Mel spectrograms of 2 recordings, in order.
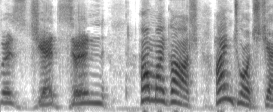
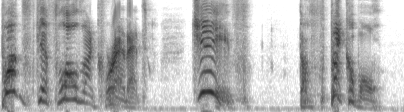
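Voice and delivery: zany, swooping cartoon duck voice. Rattling off cartoon impressions, the speaker does Daffy Duck. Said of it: "Daffy Duck".

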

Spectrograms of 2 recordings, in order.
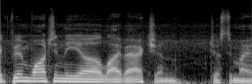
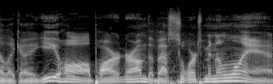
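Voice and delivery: put-on Western cowboy voice. Imagining how an anime swordsman should sound, doing Mihawk with Western cowboy voice. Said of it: "I imagine him having like a Western cowboy voice".

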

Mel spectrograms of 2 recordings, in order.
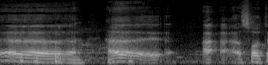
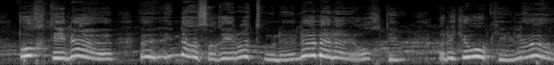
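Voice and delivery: shrill, very high, pleading dubbed-cartoon voice; 13 semitones higher than usual. Imitating dubbed cartoons for the others, in a dubbed cartoon voice. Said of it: "بقلد لكم افلام كرتون".

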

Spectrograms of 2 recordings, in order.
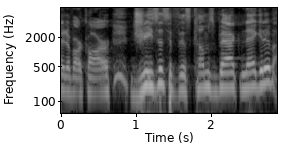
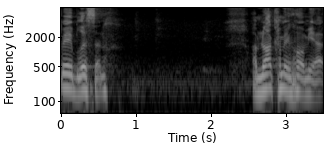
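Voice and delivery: acted tearful crying voice, quieter; 6 dB quieter than usual. Retelling calling his wife after talking to his mother; retelling a tearful phone call. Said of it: "I'm already in tears".

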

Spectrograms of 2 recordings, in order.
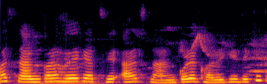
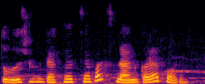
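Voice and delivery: normal talking voice

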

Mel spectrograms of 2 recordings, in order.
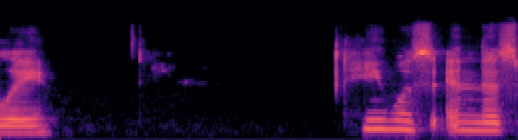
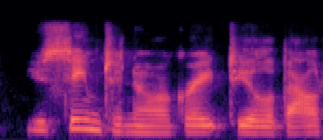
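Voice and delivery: ordinary delivery

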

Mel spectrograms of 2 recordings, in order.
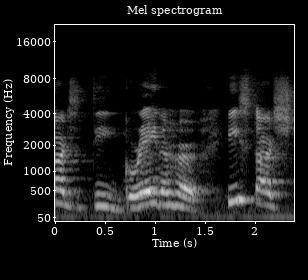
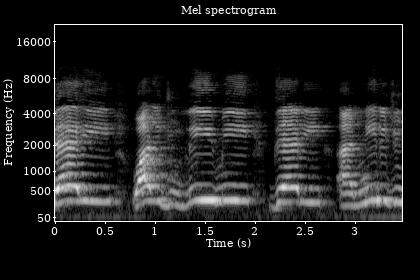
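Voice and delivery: mock shouted, pleading yell; 4 semitones higher, 4 dB louder than usual. Recounting a girl yelling at a man about her daddy, imitating her yelling. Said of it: "yelling at the man".

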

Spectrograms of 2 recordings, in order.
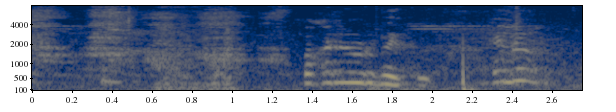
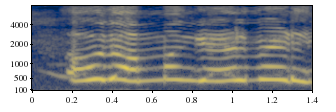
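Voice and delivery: loud crying voice.

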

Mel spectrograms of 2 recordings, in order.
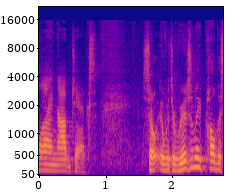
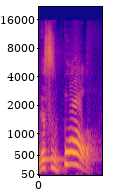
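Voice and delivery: put-on outraged, fed-up, high-pitched yell; 5 semitones higher, 4 dB louder than usual. Retelling yelling back at documentaries on television: imitating own screaming. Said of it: "I start screaming at the television".

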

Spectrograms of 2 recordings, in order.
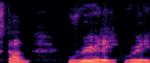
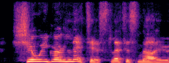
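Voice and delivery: high, loud, giggly reading aloud. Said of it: "I'm just laughing because".

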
